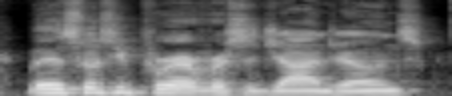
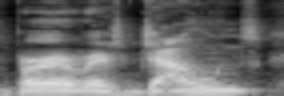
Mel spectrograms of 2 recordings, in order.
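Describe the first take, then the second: First: Said in the usual way. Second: Mock country twang on Jones; country accent. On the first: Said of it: "Why'd I sound". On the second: Shown as a demonstration. Host mimics his own slip, mock country accent. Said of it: "turn into a country person".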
